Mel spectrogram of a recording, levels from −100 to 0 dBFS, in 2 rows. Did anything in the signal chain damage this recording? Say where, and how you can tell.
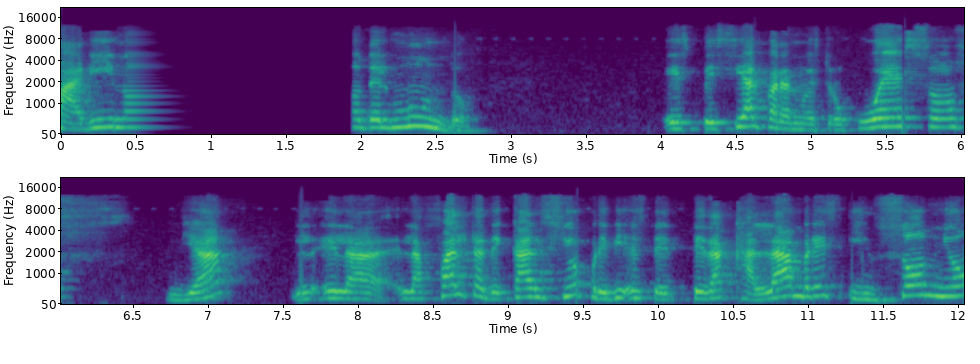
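Yes. From 0.45 to 1.96 s the sound stalls. The last bit carries on briefly as a fading buzz or hiss and then goes silent for about 1.2 s before picking up exactly where it left off. That's a call audio freeze, likely caused by delayed packets draining the jitter buffer at the network stage. It inserts about 1.5 s of gap without losing any content.

Later there's jitter buffer speed-up in two stretches. From 7.67 to 10.29 s the audio runs at about 110% speed, and from 10.69 to 12.03 s at about 122%, with the pitch unchanged. The receiver is trimming pitch-period-sized slices to shed excess buffered delay, roughly 0.3 s per stretch, so it sounds hurried.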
